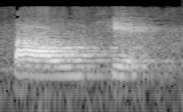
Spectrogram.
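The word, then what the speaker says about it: 饕餮: 下面号字头一个十字啊，念作刀啊，刀贴，针字电字头十字脚念作贴，刀贴，刀贴，刀是贪利的表现啊。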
